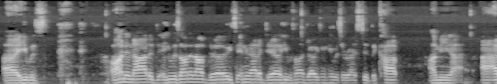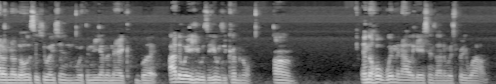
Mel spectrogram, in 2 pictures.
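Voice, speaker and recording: A man's voice: mid-range voice, little pitch movement, fairly quick, a little mellow, no echo, poor audio. A twenty-year-old man from Oregon calls into a live stream. He rambles casually and hedges his points. His voice comes through dry and close. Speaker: caller.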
